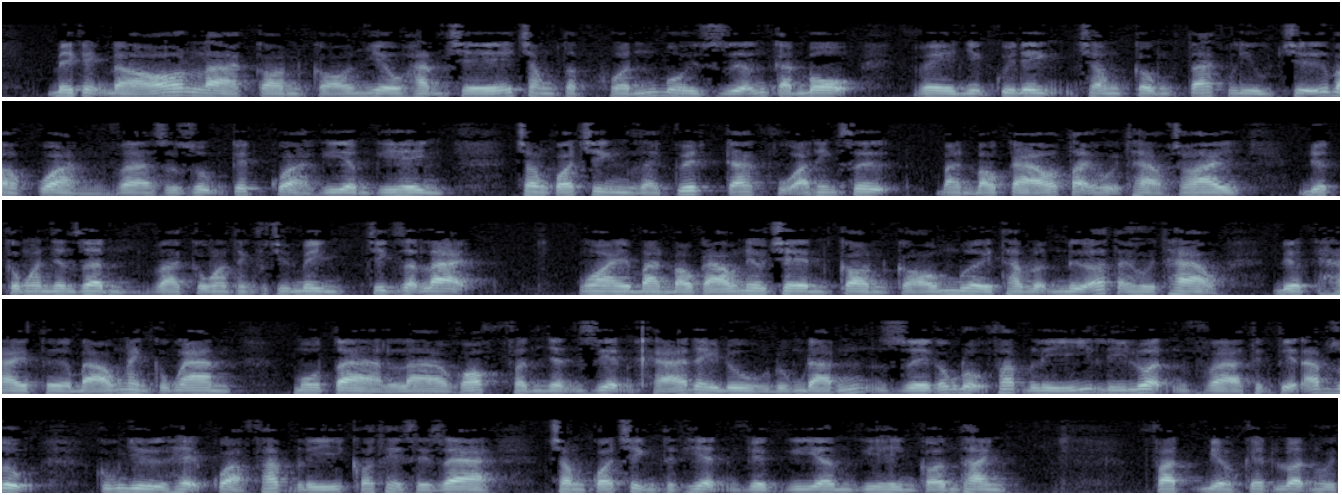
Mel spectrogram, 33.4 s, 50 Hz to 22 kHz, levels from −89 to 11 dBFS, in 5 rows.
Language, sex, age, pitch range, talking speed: Vietnamese, male, 20-39, 105-115 Hz, 260 wpm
